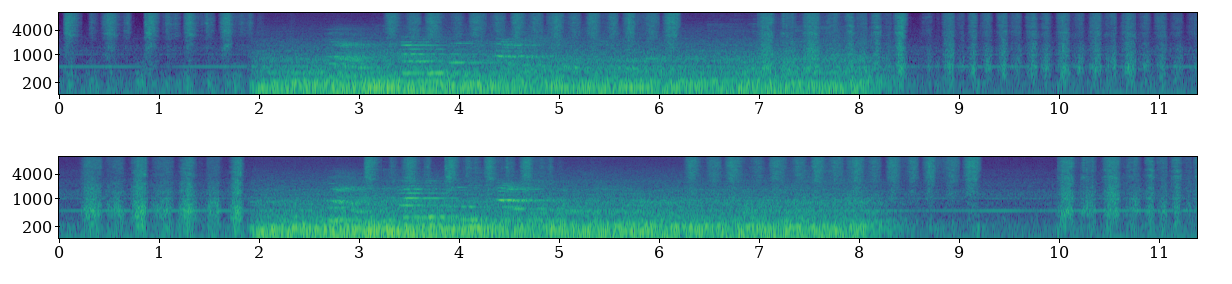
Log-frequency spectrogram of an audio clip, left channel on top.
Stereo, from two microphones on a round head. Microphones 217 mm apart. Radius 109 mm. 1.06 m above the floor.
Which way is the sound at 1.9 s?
35° left (ahead or behind).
